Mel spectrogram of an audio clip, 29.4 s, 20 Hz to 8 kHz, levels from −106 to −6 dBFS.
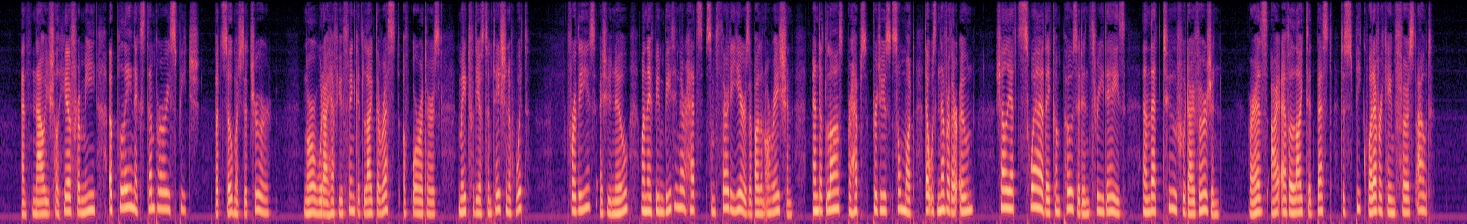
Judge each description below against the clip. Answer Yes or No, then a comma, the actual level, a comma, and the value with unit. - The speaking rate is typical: Yes, average, 180 wpm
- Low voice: No, high, 190 Hz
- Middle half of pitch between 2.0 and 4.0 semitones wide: Yes, average, 3.7 semitones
